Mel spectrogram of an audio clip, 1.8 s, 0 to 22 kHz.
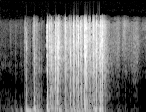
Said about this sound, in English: I have just the urge to just pause it while I shuffle 7 times, but I feel like maybe there's some people out there that will want the ASMR. The ASMR. I don't know. I have the hardest time shuffling these, especially new decks. Like, they're so stiff.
